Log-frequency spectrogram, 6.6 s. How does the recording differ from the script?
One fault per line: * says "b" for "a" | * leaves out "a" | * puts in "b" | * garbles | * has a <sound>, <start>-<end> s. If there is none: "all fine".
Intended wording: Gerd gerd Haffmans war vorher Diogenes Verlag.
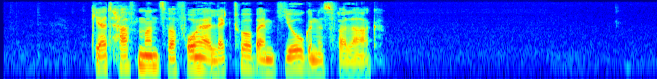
* leaves out "gerd"
* puts in "Lektor beim"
